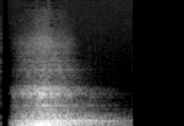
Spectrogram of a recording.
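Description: Deep whoosh sound effect accompanying an animated graphic transition: it swells in quickly just after the start, is loudest about half a second in, and fades away over about a second.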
